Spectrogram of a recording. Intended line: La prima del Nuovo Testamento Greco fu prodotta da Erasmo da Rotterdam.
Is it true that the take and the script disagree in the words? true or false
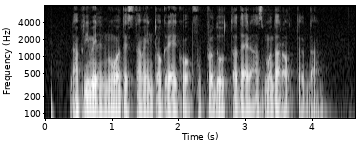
false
